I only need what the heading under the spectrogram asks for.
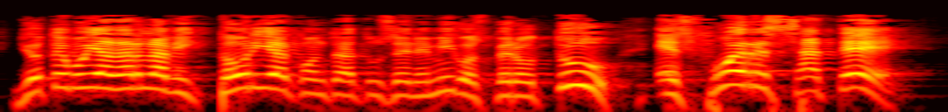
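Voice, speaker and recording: A man's voice: very high voice, animated, a little slow, sharp tone, pitched above the performer's own voice, heavily acted. A man preaching who voices God giving firm, repeated commands to rise and be brave. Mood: encouraging. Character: commanding God urging a leader onward.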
